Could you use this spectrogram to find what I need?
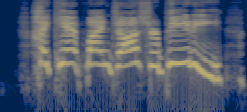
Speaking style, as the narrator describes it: I yelled up to them from the street

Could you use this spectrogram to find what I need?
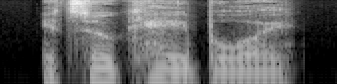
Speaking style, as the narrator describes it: said quietly

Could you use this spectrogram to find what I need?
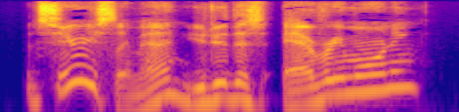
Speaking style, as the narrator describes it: Jimmy asks cheerfully

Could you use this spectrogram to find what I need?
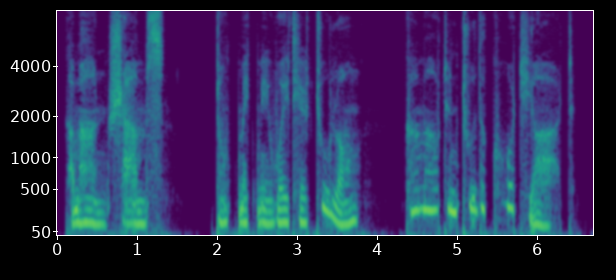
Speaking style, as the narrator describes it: whispered

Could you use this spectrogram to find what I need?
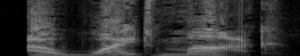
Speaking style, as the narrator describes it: he cried

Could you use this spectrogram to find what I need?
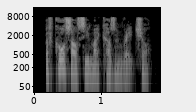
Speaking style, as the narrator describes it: said in a hard, cold voice

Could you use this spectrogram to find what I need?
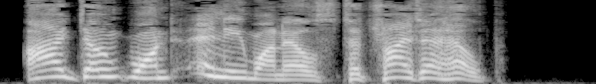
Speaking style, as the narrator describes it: Harry said loudly, and in the total silence his voice carried like a trumpet call

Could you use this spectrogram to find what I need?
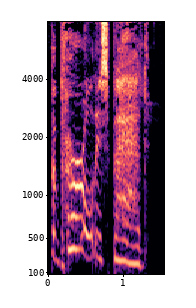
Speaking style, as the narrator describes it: cried

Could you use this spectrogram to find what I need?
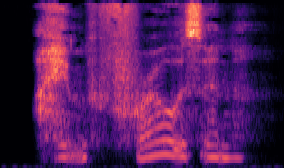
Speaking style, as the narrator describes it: she said faintly

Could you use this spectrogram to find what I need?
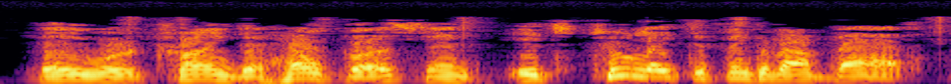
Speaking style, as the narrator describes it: I said sharply

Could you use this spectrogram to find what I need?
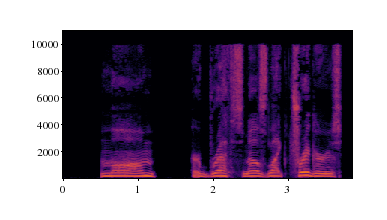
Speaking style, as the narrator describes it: Evan exclaimed miserably

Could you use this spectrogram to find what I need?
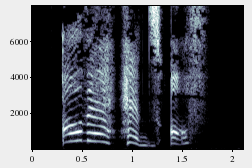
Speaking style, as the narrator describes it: shouted the queen

